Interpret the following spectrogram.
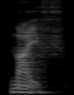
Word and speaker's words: knife: as you can see K gets silent before the consonant n so the way we pronounce these words should be me knife knit night knock no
